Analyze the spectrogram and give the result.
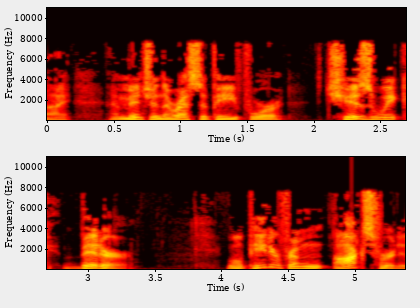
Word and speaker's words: Chiswick: it would always be pronounced Chiswick," the W being quite silent.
